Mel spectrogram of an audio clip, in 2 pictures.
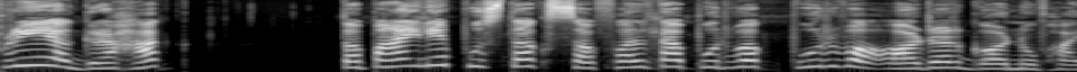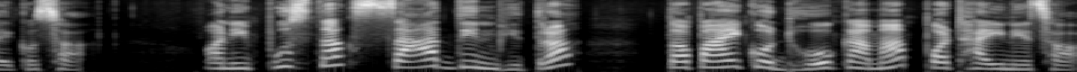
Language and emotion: Nepali, happy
